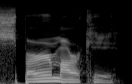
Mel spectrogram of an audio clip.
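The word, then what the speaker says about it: spermarche: it's spelled it's pronounced sperm Archy yeah it's like a monarchy yeah like a monarchy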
